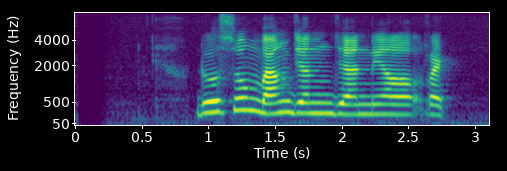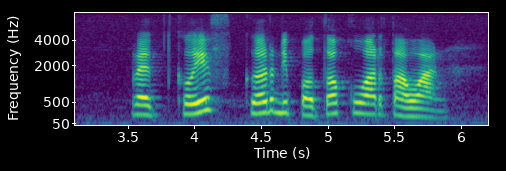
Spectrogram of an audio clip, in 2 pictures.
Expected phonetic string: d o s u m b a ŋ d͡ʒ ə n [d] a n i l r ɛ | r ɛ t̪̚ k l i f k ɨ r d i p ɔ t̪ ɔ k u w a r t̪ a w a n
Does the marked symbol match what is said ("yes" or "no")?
no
